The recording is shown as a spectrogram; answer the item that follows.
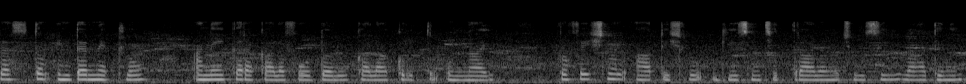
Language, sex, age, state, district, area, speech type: Telugu, female, 18-30, Telangana, Jayashankar, urban, spontaneous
